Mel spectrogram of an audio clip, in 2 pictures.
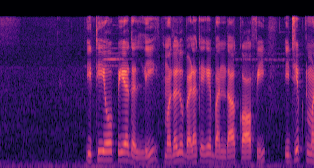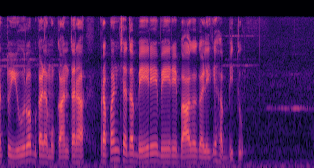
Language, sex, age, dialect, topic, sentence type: Kannada, male, 18-24, Mysore Kannada, agriculture, statement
